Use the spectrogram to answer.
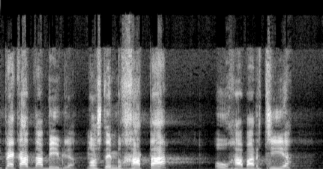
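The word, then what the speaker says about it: חטא: Nós temos ratá ou hamartia. Toda vez que você vira uma expressão em hebraico que começa com CH, você pronuncia ra, ok?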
